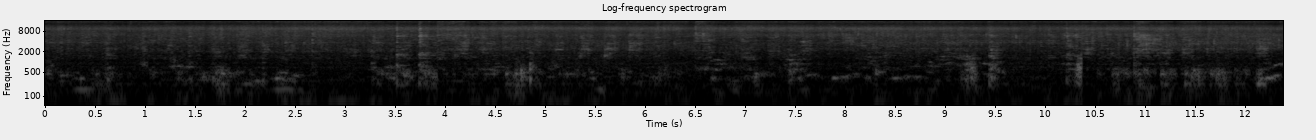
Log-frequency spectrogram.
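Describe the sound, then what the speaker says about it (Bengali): A salted dish is stirred in a pan with scraping and light clatter, over a soft, steady sizzle and wet, watery sounds that carry on throughout. "নেড়ে দিলাম ভালো করে।"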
